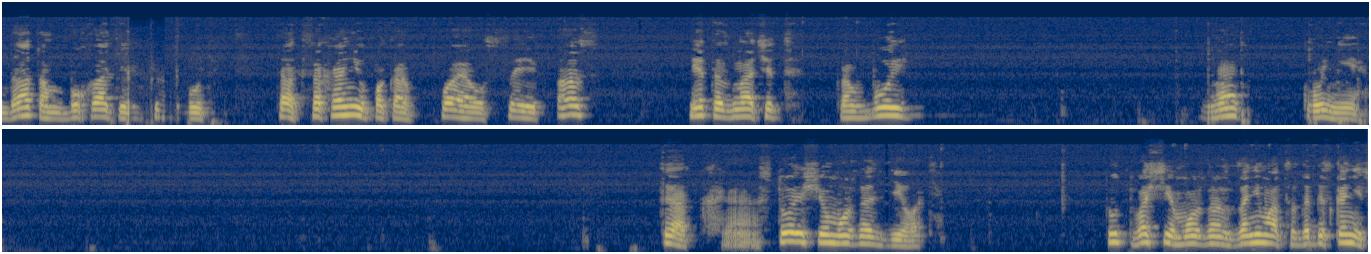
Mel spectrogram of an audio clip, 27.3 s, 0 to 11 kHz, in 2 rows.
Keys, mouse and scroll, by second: 1.6 space, 4.6-6.0 drag, 20.5-23.2 middle drag, 25.5-26.6 drag, 27.0-27.3 middle drag.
